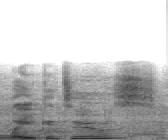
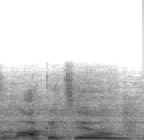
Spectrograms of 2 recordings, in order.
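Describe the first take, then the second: First: The word ends with an s sound. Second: The word ends without an s sound. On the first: The speaker calls it wrong. "When I was younger, I used to call them Lakitus" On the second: The speaker calls it right. "but apparently it's Lakitu"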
